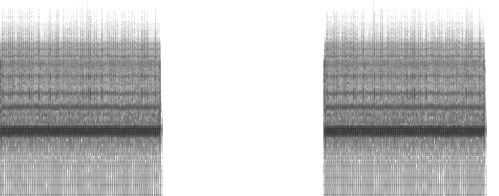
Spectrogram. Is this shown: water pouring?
no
